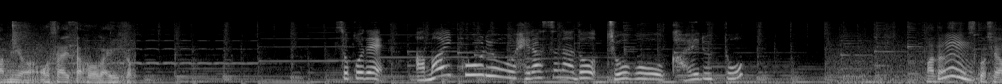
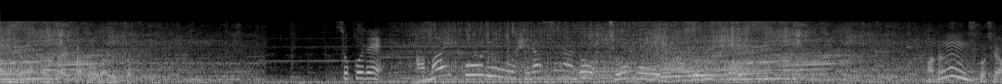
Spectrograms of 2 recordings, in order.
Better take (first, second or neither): first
